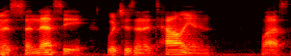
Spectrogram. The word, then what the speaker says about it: Senesi: sensei but my my last name is san se which is an Italian last night I think it's actually pronounced na z is what sometimes Italians tell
